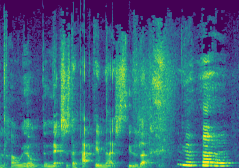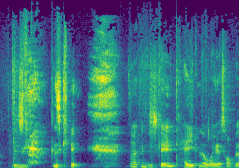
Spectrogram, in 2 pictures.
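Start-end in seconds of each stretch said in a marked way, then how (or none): 2.7-7.2 real laughter, higher voice; giggling through the words; laughing. Real, not acted. Laughing at Cena's beatdown.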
